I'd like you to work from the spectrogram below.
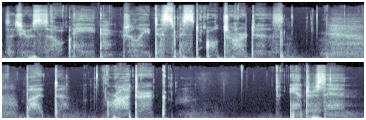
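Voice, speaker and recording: An American woman whispering an ASMR true crime story in a hushed, informal, conversational way. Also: slow pace, pauses often, poor audio.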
